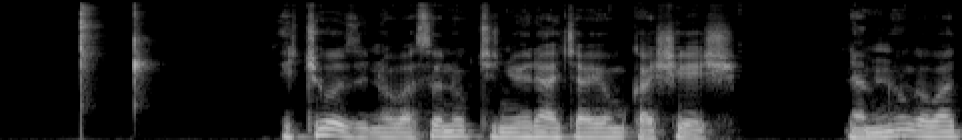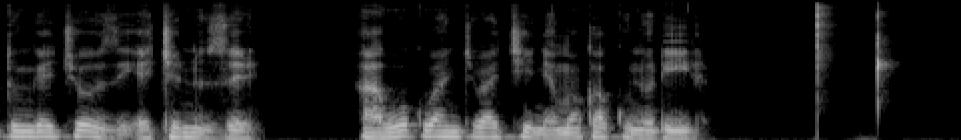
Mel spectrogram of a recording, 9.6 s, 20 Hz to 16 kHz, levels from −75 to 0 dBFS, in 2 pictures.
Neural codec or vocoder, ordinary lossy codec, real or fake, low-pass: none; none; real; 14.4 kHz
